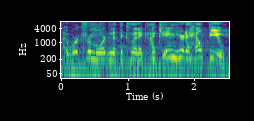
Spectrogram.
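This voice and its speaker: An actor playing a frightened, earnest young clinic assistant in a video game, pleading desperately. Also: male voice, high voice, quick pace, close to an everyday voice. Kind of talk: video game character acting. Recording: music behind.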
